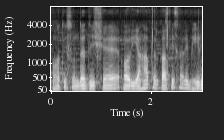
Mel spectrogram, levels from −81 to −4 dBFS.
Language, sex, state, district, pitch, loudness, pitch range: Hindi, male, Chandigarh, Chandigarh, 110 Hz, -18 LUFS, 110-120 Hz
